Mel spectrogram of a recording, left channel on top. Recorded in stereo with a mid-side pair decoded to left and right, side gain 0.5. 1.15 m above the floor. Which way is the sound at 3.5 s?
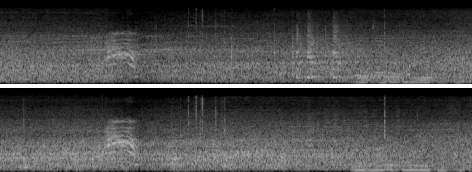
60° right.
